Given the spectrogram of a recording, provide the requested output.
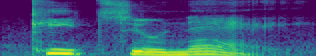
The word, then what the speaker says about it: Kitsune: So the pronunciation for Kitsune would be Kitsune, because most of the accents on the cosmic horror names are at the end.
